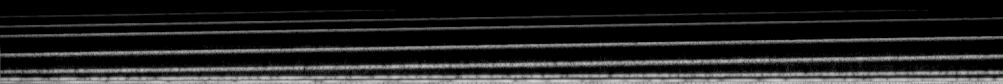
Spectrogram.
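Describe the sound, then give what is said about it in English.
A Shepard tone auditory illusion: stacked pure tones glide upward together in a smooth, continuous sweep, loud and steady throughout, with no voices. “This is the sonic illusion known as the Shepard tone, named after cognitive scientist Roger Shepard.”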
